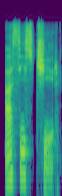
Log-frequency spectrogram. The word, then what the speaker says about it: assistir: Assistir. Assistir. Assistir. Assistir means to watch. So you'll notice that the TI is pronounced chi.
